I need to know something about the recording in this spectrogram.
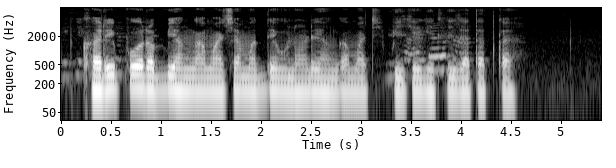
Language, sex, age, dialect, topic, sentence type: Marathi, male, 25-30, Standard Marathi, agriculture, question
